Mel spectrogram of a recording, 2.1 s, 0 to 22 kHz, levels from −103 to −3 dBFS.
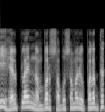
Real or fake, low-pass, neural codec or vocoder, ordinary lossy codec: real; 7.2 kHz; none; none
